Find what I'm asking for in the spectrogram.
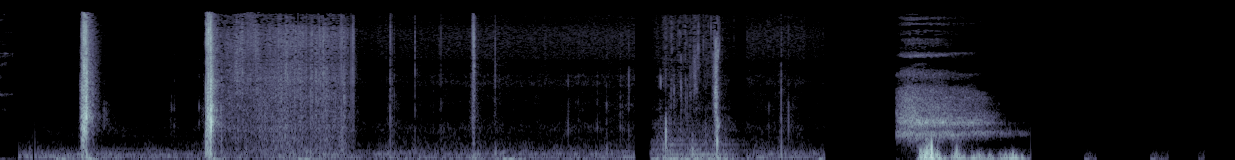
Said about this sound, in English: Do you mind if I uh, light a cigar? No?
